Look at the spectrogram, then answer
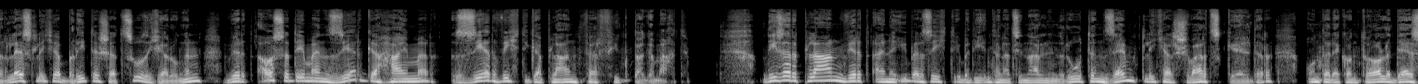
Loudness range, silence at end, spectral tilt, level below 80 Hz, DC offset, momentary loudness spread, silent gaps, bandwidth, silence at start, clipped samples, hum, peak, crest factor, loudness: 3 LU; 0 s; -5 dB/octave; -40 dBFS; under 0.1%; 9 LU; none; 14 kHz; 0 s; under 0.1%; none; 0 dBFS; 16 dB; -18 LUFS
